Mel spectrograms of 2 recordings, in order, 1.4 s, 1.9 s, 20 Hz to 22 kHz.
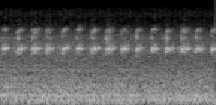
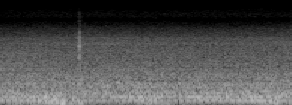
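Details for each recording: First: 1988 Jeep Comanche Pioneer 4x4, 4.0L inline-six, jump-started after sitting for years: high, sharp chirps about seven times a second over a quiet idle; belt squeak, owner unsure of the source but thinks it may come from the AC compressor. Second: 1988 Jeep Comanche Pioneer 4x4, 4.0L inline-six, jump-started after sitting for years, running after a treatment was applied to the squeaking belt: even, steady hum with no chirp or squeal; belt now runs quiet.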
